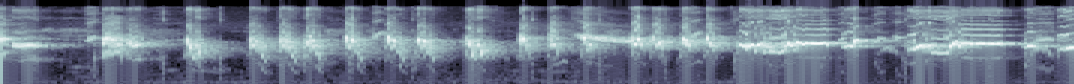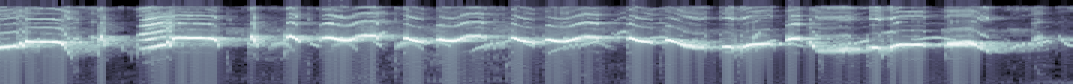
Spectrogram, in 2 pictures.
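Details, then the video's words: Seasoned wild-origin Chinese hwamei decoy singing continuously to spur newly caught birds into song: a rapid run of bright, slurred whistles and trills, first choppy notes, then a smooth, rolling warble. "Tiếng chim họa mi mồi già rừng hót luyến láy đảo giọng liên tục, giúp kích chim bổi nhanh hót"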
